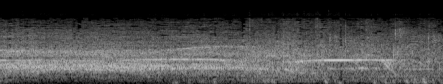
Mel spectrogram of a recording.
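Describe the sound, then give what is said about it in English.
A large crowd at a Trump rally cheers and whoops steadily for several seconds in response to Tudor Dixon speaking, a dense roar of voices with scattered higher shouts and a few claps mixed in. “Listen to Tudor Dixon and listen to the crowd respond as she spoke at the Trump rally.”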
